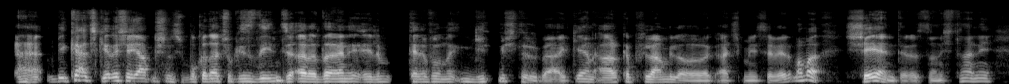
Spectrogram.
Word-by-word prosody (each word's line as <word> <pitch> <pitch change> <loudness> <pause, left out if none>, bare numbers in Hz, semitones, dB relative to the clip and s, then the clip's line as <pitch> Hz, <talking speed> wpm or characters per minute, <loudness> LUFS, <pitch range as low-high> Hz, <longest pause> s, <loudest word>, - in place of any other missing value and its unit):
ehe, - - 0
birkaç 170 - +2
kere 155 +3 +2
şey 170 -2 +3
yapmışım 145 -2 0
şimdi 105 0 -9
bu - - -3
kadar 135 -1 +4
çok 130 0 -5
izleyince. 140 +3 +1
Arada, 130 0 +6
hani, 135 0 +4
elim 120 0 -4
telefona 125 0 -2
gitmiştir 125 - -6
belki. 85 - -2
Hani, 120 -3 -3
arka 105 +2 0
plan 115 +1 0
bile 110 -4 -1
olarak 85 -1 -2
açmayı 90 0 -5
severim - - -3
ama - - +2 0.2
şey - - +6
enteresan, 85 +2 -4
işte, 90 +10 -12
hani, 145 -1 -5
125 Hz, 165 wpm, -21 LUFS, 110-140 Hz, 0.2 s, Arada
